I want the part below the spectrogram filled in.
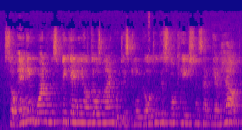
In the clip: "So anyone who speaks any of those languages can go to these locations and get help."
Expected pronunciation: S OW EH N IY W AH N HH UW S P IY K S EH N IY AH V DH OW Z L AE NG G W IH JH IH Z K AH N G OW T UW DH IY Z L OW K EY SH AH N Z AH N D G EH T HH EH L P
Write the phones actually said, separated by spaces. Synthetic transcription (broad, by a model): S OW EH N IY W AH N HH UW S P IY K EH N IY AH V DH OW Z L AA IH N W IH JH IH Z K AH N G OW T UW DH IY S L OW K EY SH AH N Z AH N G EH T HH EH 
